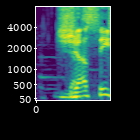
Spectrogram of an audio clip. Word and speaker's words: Jussie: The first two guys in line to buy the white power t-shirts are the two MAGA guys that held up Jesse Smollett. – Jussie Smollett? – We're not doing this again. – No. What does Jussie rhyme with? – Sussy.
